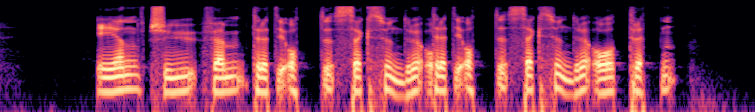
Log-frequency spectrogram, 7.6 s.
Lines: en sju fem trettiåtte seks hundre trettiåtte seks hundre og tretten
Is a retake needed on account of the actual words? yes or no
no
